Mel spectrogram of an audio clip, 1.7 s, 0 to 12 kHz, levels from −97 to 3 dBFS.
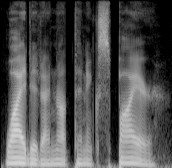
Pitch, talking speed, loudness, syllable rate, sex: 90 Hz, 210 wpm, -20 LUFS, 5.1 syllables/s, male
